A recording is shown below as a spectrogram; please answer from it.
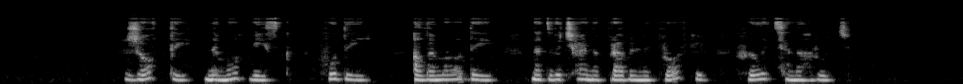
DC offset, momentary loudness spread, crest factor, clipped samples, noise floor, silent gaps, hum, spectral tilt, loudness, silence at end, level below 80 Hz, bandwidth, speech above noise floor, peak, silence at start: under 0.1%; 13 LU; 20 dB; under 0.1%; -69 dBFS; none; none; -4.5 dB/octave; -24 LUFS; 1.15 s; -68 dBFS; 9.4 kHz; 47 dB; -4 dBFS; 1.25 s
